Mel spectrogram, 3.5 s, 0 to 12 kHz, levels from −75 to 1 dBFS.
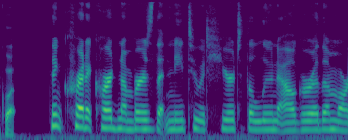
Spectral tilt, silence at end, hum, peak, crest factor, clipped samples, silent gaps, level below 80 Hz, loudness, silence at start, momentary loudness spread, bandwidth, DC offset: -5.5 dB/octave; 0 s; none; -4 dBFS; 22 dB; under 0.1%; none; -54 dBFS; -26 LUFS; 0.05 s; 10 LU; 12 kHz; under 0.1%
